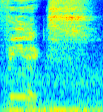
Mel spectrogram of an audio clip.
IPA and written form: ˈfiːnɪks (Phoenix)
